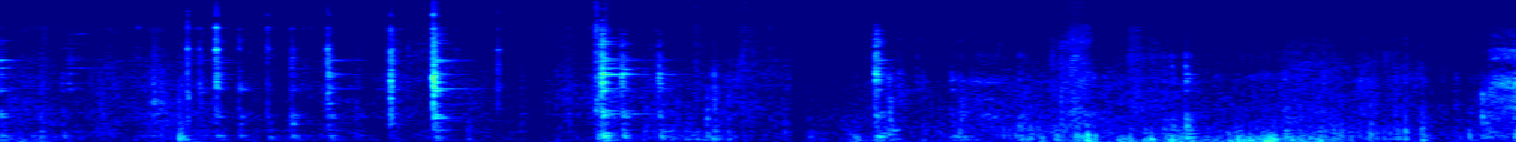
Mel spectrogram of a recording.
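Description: Boots climbing a metal ladder set against a corrugated steel window-well wall: a run of irregular metallic clicks and knocks, the loudest about four seconds in.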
